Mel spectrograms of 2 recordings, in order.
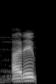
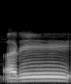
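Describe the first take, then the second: First: Said in the usual way. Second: अरे with a long-held final ए; खींचा हुआ अरे. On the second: Shown as a demonstration. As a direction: call अरे higher, dragging out the last vowel. (अरे को दूर तक खींचकर बोलें) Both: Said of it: "खूब दूर तक खींच के".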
